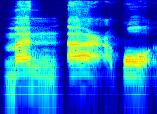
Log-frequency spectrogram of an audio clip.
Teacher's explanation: Ini harus dibaca jelas, Pak. Nun sukunnya dibaca jelas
